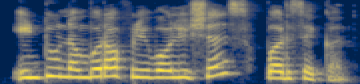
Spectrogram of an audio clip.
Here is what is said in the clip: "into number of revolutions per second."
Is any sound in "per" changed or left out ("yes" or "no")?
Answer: no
